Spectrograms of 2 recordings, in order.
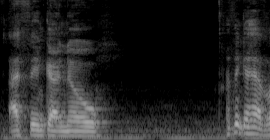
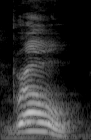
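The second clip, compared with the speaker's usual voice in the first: high, loud "Bro" through a laugh; laughing disbelief; 7 semitones higher, 7 dB louder than usual. Acted. Vlogger laughing at Ryder's diss, loud laughing "bro". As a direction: laugh it out at him.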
